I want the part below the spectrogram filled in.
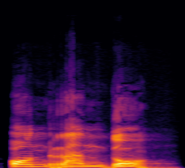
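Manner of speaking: Honrando, syllables held long and emphatic; drawn-out answer. Acted. Preacher drives the point home to the church, slow and deliberate. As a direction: stretch Honrando out very slowly.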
